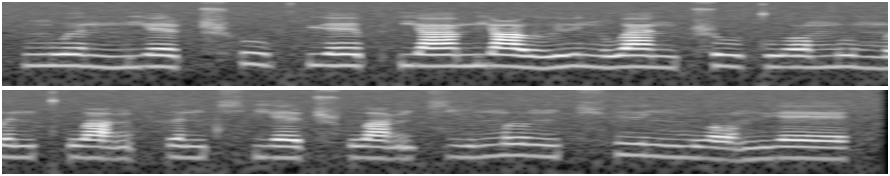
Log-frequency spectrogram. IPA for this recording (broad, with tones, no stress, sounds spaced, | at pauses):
n̪ w ə˥˨ n m j ɛ˥˨ ʈ͡ʂʰ u˥˨ pʰ ɥ ɛ˦ pʰ j ä˦ m j ɑ˥˨ ʊ̯ l y˥˨ n w a˥˨ n ʈ͡ʂ u˥˨ t̪ w ɔ˦ m u˥˨ m ə˨˦ n t̪ʰ w ɑ̰˨˩ ŋ x ə˨˦ n t͡ɕʰ j ɛ˨˦ ʈ͡ʂʰ w ɑ̰˨˩ ŋ t͡ɕ i˨˦ m ɤ˥˨ ŋ t͡ɕʰ y˥˨ n m w ɔ̰˨˩ n̪ ɥ ɛ˥˨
